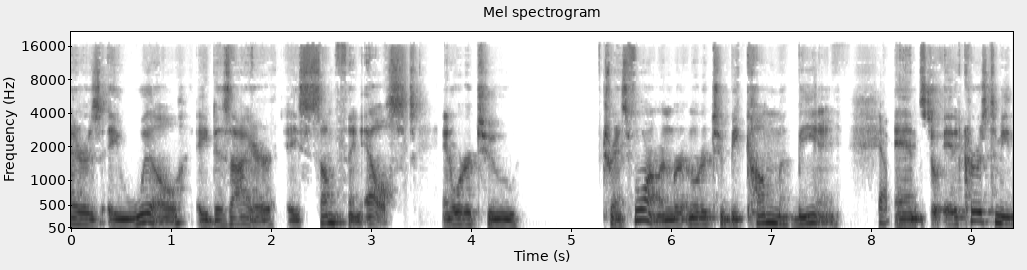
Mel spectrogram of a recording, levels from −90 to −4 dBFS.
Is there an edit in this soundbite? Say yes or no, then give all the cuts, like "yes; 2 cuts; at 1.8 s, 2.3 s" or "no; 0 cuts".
no; 0 cuts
